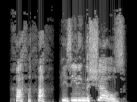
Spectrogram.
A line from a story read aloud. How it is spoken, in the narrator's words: laughed the crowd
